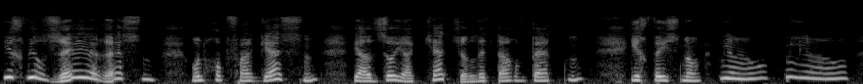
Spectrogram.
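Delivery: high kitten voice ending in mews; a small hungry kitten pleading; high plaintive kitten. Acted. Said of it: "macht das Kätzele".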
